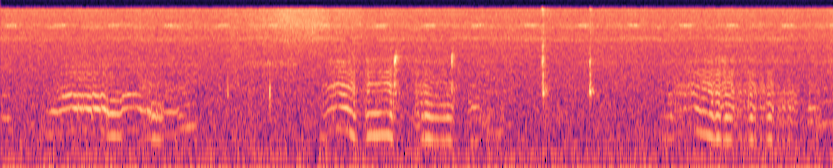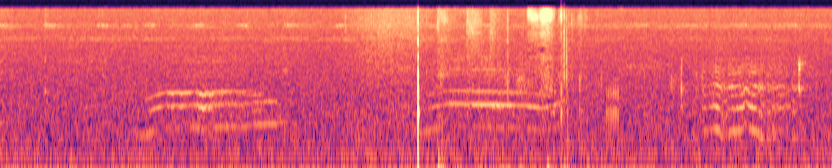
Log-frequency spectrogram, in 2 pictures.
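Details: Child with a croupy cough: quiet, high-pitched whistling or whining noises recurring with breaths, stridor with wheezing.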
